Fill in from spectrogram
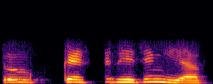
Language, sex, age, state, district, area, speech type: Hindi, female, 18-30, Uttar Pradesh, Jaunpur, urban, conversation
